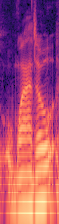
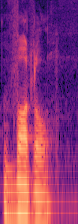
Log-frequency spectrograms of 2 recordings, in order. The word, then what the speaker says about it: Waddle: He said it's uh, it's Waddle, as in the football player, not Voddle.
